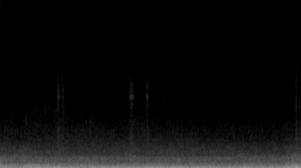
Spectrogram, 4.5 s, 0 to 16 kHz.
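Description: A BMW N55 engine fitted with a VRSF catted downpipe cruises at partial throttle on a flat road. Its exhaust gives off a steady, low rumble with no rise or drop, heard from inside the car, and there is no talking.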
